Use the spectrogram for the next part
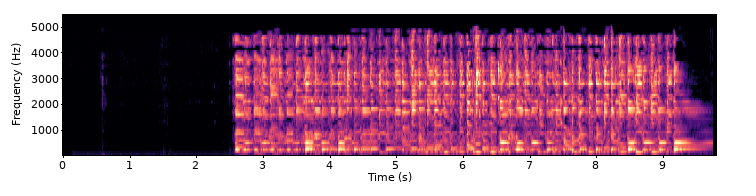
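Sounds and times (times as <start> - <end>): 
oud left hand exercise: 2.5 - 9.8.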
